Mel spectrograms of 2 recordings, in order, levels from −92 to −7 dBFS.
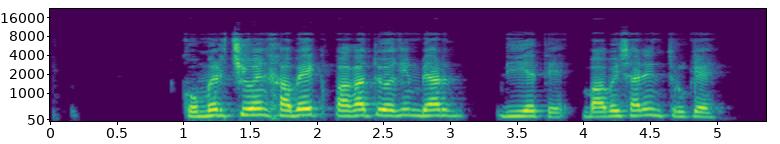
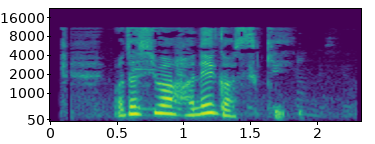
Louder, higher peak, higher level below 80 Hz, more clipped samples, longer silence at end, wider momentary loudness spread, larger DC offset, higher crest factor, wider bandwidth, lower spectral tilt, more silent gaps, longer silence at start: about the same, -18 LUFS vs -19 LUFS; about the same, -2 dBFS vs -4 dBFS; about the same, -64 dBFS vs -66 dBFS; neither; about the same, 0.4 s vs 0.45 s; second, 11 LU vs 16 LU; neither; about the same, 16 dB vs 18 dB; second, 9.4 kHz vs 11.5 kHz; about the same, -5 dB/octave vs -4 dB/octave; neither; first, 1 s vs 0.1 s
